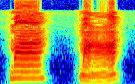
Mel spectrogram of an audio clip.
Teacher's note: the distinctive difference between the 2 tones you just heard is that one is high and one is low. But you may have noticed that while the high tone was like a single steady high note, the low tone was lower in the middle than at either end. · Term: high versus low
